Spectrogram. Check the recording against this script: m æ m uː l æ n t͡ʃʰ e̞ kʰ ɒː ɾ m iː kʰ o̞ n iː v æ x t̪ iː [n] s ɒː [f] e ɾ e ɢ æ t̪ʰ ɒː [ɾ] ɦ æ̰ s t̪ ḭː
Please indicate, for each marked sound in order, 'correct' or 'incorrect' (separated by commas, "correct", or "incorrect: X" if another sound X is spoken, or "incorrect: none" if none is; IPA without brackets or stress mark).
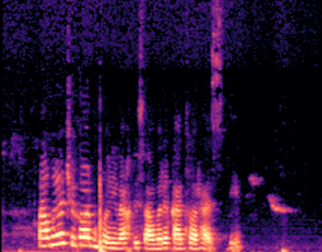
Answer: incorrect: none, incorrect: v, correct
